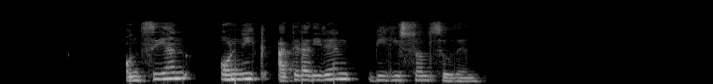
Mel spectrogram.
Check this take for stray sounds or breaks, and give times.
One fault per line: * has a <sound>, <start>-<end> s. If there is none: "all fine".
all fine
